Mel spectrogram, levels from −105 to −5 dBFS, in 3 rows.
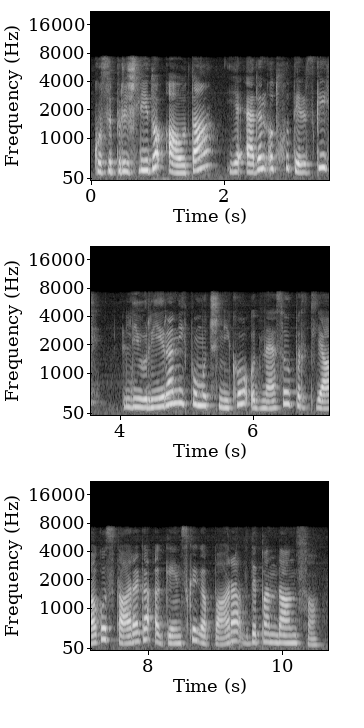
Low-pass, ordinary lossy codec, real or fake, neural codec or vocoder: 7.2 kHz; none; real; none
